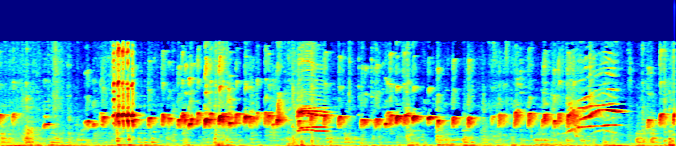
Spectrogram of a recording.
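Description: Red-fronted serin giving a run of high, thin twittering and trilled notes, with a few sharp upslurred chirps near the end.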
